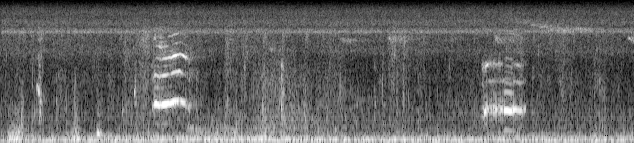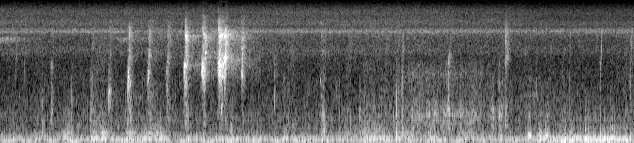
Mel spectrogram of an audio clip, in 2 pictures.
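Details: Baby monkey Lucie, after being kicked into a hole by Luna, gives two short harmonic squealing cries about three seconds apart, with faint clicks and rustling and a steady low hum underneath.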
